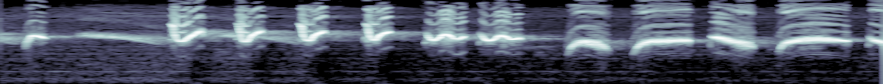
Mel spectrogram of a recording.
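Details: Chinese hwamei singing strongly: one long steady whistle, then a quick run of sharp up-flicked whistled notes, then slower slurred, arching whistles, about three notes a second, with a faint steady hum behind.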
